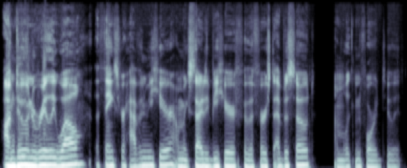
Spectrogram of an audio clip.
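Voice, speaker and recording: Male podcast guest, average pitch, casual conversation, dry recording. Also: flat delivery, fairly quick, darkish tone, no room sound.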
